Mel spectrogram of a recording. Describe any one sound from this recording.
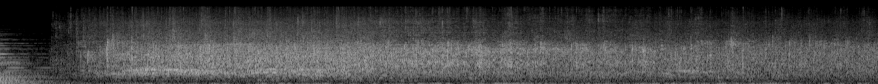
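A choir rises to its feet with a rustling and shuffling that echoes in a large hall.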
